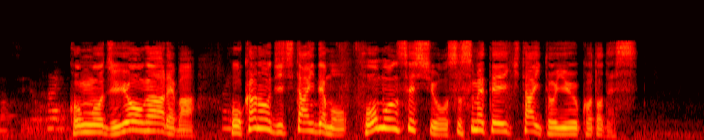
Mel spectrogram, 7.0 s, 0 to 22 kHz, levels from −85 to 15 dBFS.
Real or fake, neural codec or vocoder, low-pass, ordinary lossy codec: real; none; 7.2 kHz; none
